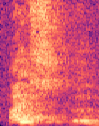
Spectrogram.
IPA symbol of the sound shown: aɪs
